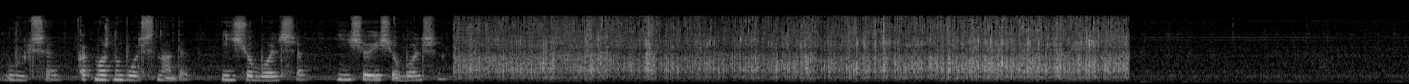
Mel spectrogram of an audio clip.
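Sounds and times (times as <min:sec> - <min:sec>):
meat sizzling in a pan: 0:04.6 - 0:11.3.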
